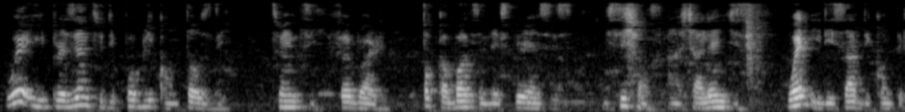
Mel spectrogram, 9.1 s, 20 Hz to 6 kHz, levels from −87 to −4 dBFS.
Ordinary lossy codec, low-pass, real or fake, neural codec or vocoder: MP3, 32 kbps; 5.4 kHz; real; none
